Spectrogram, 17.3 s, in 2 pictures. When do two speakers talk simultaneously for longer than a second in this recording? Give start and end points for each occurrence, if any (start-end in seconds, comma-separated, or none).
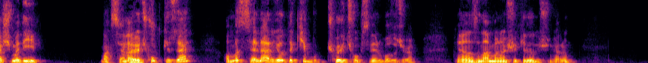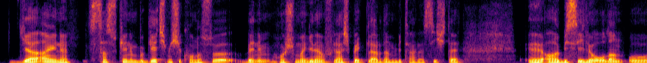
none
